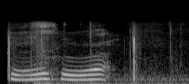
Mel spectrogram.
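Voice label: "ci2yu3" Mandarin Chinese, female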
